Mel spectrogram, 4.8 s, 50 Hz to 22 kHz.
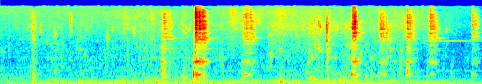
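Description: Hot mint tea is poured at about 4 a.m. in an uneven stream, with soft splashes and a few sharper sloshing bursts over a steady low rumble. No one speaks.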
